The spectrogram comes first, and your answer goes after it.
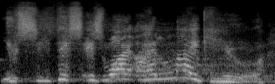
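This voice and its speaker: A slippery game villain, a wry sorcerer clerk. His highish voice is slow and creaky with theatrical swoops, set back in a long echoing reverb over music. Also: wildly swooping pitch, fairly bright tone, a little hiss or hum, full character voice. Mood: cheeky, boastful. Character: sly, theatrical male Abyss mage clerk, self-deprecating villain. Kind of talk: video game voice acting. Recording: echoey hall reverb, distant, music behind.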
